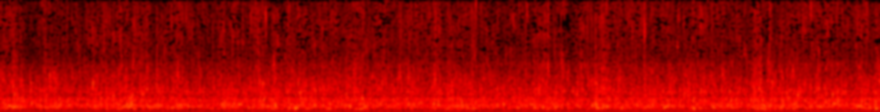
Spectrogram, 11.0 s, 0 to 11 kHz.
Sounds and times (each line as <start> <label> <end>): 0.0 stream 11.0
